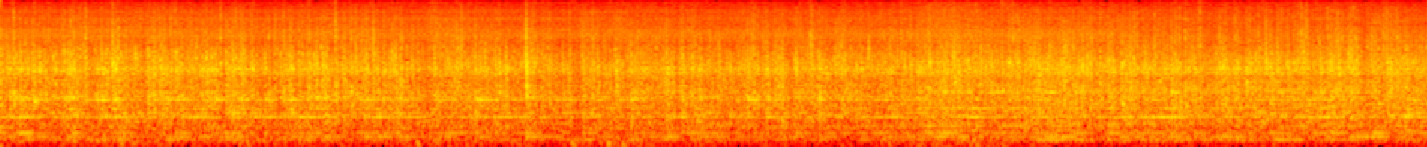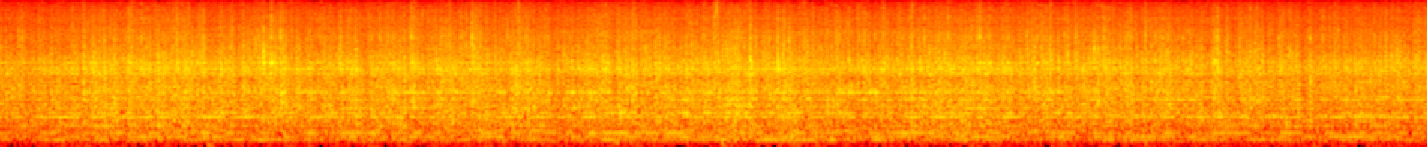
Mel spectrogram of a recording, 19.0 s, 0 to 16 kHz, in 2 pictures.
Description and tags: Rain on a window recorded from inside
Equipment used: Zoom H4 internal mics
Location: Karlskrona, Sweden
Date: 23 June 2015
